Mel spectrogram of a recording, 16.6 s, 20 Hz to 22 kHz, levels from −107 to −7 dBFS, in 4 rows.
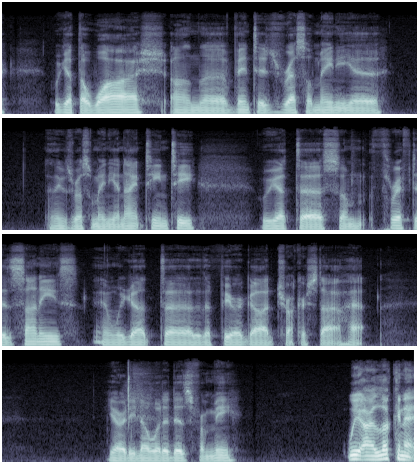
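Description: No technical faults occur at any point in the recording, so there is nothing to describe in time order.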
